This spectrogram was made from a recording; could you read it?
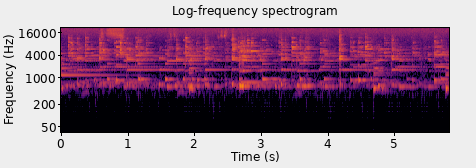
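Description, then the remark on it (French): Many bells on a flock of ewes clank and jingle continuously close by in the mountains, an irregular metallic chorus with occasional sharper clangs, as the ewes graze and step about on the ground. No voices. “On entend aussi les brebis qui broutent et aussi le pas des brebis sur le sol.”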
